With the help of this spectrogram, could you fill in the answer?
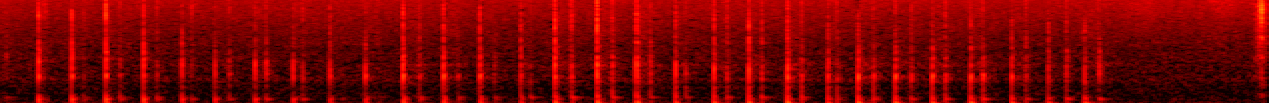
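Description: A large, flat, hollow cardboard box of long matches is tapped rapidly with long nails and fingertips. Dozens of short, dry, hollow taps with a low thump come in a quick, uneven rhythm, each dying away almost instantly. The tapping stops just before the end, leaving a quiet pause and one last faint tap.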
